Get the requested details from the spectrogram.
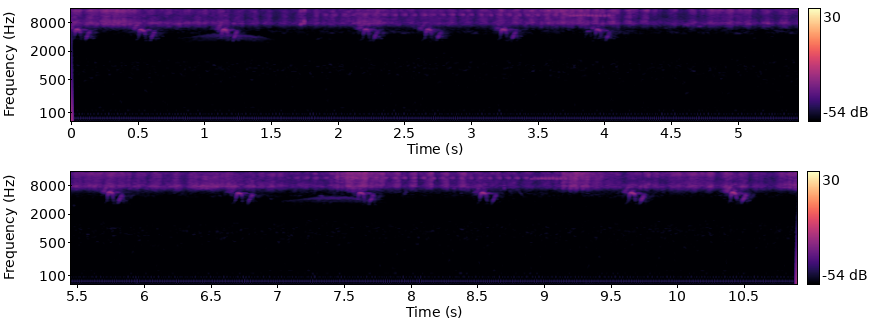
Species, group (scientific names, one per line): Poecilimon jonicus
Orthoptera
